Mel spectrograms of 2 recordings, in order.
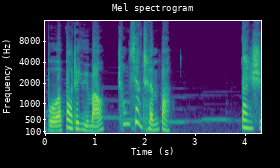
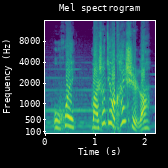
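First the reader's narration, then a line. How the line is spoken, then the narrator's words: Shouted. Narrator (Chinese): 他朝安博喊道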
